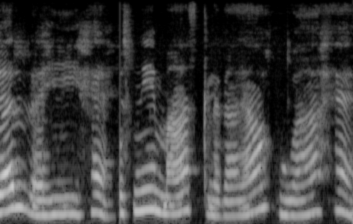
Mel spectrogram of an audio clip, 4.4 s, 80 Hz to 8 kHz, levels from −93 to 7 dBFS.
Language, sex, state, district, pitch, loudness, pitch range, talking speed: Hindi, female, Bihar, Begusarai, 230 Hz, -25 LUFS, 200-255 Hz, 110 wpm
